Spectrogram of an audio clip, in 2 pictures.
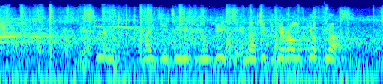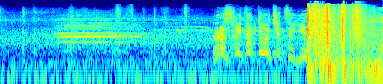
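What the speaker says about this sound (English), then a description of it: "whenever I shot my weapon, I had actually held the trigger button in" A weapon fires in the Modern Warfare video game. Voices and scattered game noise come first, then a loud, dense burst of rapid gunfire erupts near the end.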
